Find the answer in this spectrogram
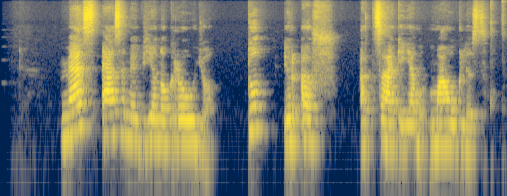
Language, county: Lithuanian, Tauragė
